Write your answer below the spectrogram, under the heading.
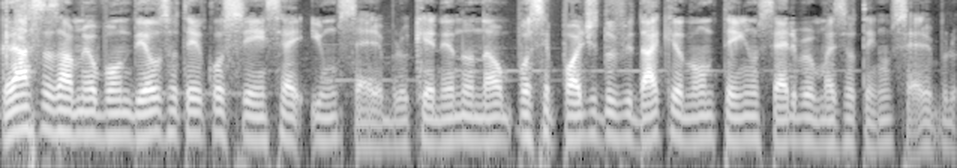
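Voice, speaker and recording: Speaking in an animated tone, a man talks very fast with hardly any pauses. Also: fairly low pitch for a man, very clean recording, silent background. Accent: Brazilian. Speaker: podcast host. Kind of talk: casual solo podcast monologue.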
